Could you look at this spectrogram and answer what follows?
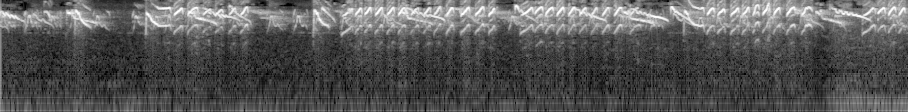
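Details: Birds lured with Oriental white-eye calls: scratchy high chirps building into busy, overlapping trilled twitters that run almost nonstop.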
